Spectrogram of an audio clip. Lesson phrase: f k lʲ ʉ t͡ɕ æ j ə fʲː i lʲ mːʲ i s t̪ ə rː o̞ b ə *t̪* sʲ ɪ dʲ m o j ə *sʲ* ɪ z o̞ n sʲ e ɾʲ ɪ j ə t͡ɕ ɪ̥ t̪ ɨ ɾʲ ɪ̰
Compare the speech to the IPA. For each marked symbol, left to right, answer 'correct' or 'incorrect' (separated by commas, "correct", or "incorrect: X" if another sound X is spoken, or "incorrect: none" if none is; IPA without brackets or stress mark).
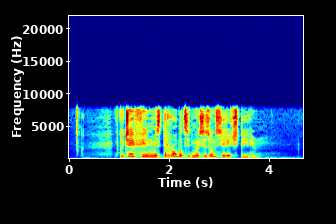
correct, correct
